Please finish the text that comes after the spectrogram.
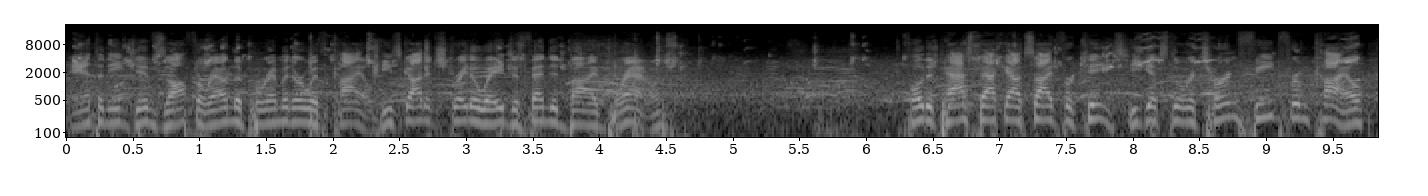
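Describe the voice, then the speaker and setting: A man doing live radio play-by-play of a basketball game, an excitable announcer who builds to loud calls on big plays. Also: on the high side, normal speed. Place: courtside in a large indoor arena. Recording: crowd noise, bouncing ball in arena. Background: arena ambience, basketball bounces.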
